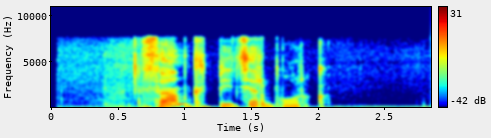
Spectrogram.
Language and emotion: Russian, neutral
